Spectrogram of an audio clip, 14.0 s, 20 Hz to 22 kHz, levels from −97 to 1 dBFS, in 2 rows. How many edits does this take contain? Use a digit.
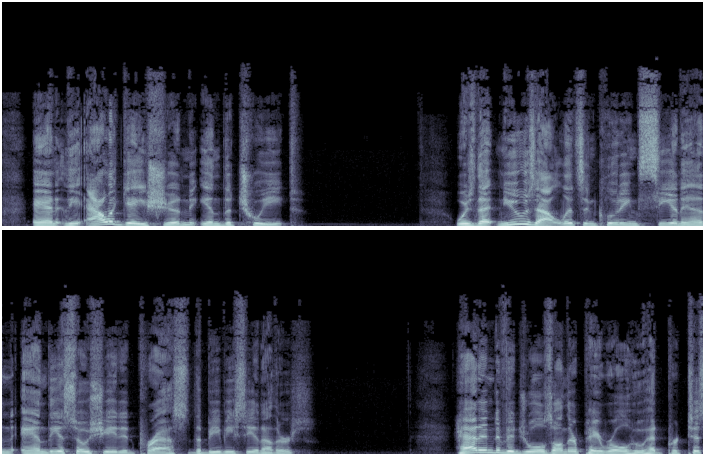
0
